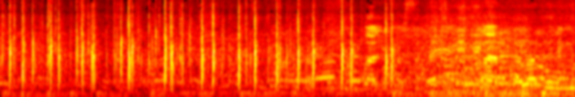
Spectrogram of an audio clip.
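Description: Spectators clapping in quick, uneven claps for about three seconds, then men's voices shouting near the end.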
